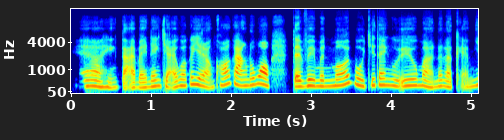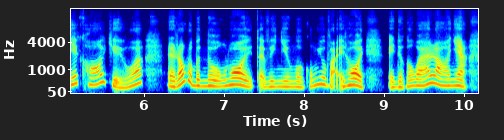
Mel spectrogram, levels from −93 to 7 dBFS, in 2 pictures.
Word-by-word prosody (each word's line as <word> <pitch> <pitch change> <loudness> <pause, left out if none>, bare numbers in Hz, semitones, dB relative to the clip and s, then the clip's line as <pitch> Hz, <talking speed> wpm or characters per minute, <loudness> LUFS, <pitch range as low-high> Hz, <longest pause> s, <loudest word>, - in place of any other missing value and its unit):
À, 225 0 +2
hiện 190 -2 -3
tại 185 - 0
bạn 180 0 -2
đang 220 +3 -1
trải 195 - -1
qua 245 +3 -1
cái 290 +3 -1
giai 255 -4 +2
đoạn 190 -3 -3
khó 265 +7 -1
khăn, 270 -6 +3
đúng 270 +3 -2
hông? 280 -4 +7 0.3
Tại 215 - +3
vì 235 +2 +2
mình 225 0 -2
mới 250 +7 +2
vừa 270 -8 0
chia 255 +4 -4
tay 265 -1 +1
người 240 -3 -2
yêu 245 +2 +1
mà, 230 -6 -1
nên 225 +3 -4
là 205 - 0
cảm 210 - -10
giác 305 +6 -2
khó 285 +6 -1
chịu 185 - -4
á 295 +7 +1 0.3
là 215 - +2
rất 345 - +4
là 400 - +2
bình 240 -2 -2
thường 230 -1 0
thôi, 270 -5 +5
tại - - -4
vì 205 +1 -4
nhiều 205 -1 -4
người 200 -1 -4
cũng 205 +5 -7
như 290 0 0
vậy 250 - -2
thôi, 260 -2 +6 0.3
bạn 190 - -4
đừng 195 -1 -4
có 220 - -2
quá 250 +5 +2
lo 285 -7 +2
nha! 240 -1 0
235 Hz, 300 wpm, -20 LUFS, 210-265 Hz, 0.3 s, hông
